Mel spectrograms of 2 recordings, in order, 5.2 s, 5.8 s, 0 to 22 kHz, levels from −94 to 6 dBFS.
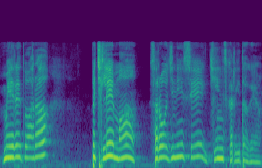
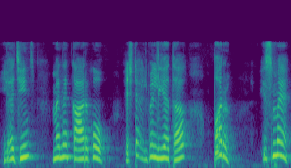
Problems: background sounds at intervals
